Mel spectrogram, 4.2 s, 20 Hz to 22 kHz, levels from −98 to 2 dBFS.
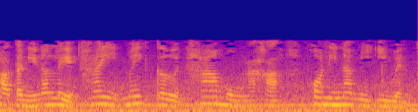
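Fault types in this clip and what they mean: MP3 compression: Throughout, the speech has nothing above 5.8 kHz and a watery, swirling quality, likely from heavy MP3 encoding at a low bitrate near 25 kbps. Short of bits, the encoder cuts the treble and drops weak frequency lines that flicker between frames.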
